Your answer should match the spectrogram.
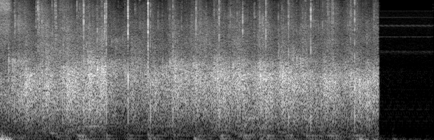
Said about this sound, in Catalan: Alguns s'han quedat a aplaudir a mitges, si voleu, que ja podeu fer-ho.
